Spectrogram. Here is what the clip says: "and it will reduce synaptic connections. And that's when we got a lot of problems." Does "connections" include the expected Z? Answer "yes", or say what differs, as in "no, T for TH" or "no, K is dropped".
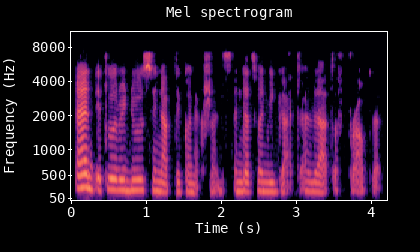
no, S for Z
